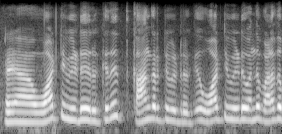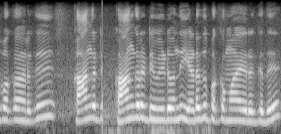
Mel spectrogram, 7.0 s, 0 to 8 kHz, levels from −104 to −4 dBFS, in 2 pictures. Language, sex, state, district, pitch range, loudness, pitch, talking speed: Tamil, male, Tamil Nadu, Kanyakumari, 200-240 Hz, -16 LUFS, 220 Hz, 170 wpm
